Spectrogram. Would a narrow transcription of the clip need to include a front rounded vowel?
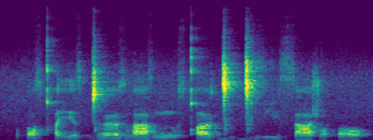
yes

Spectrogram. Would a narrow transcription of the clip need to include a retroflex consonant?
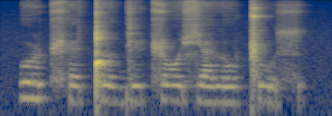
yes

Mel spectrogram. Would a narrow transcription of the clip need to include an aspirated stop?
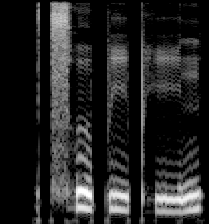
yes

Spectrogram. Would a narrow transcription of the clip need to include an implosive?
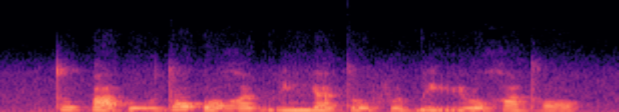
yes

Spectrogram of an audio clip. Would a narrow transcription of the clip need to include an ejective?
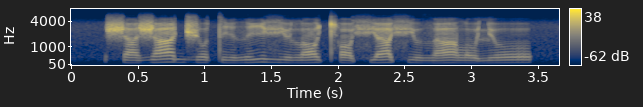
no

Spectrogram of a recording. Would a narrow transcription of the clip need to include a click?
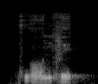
no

